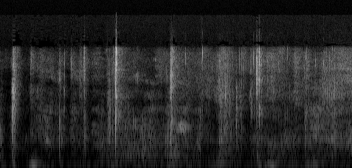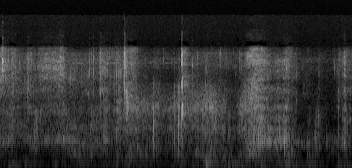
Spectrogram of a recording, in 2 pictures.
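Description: Close-miked mouth sounds of someone eating rice and curry by hand: chewing with irregular sharp wet smacks and clicks.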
